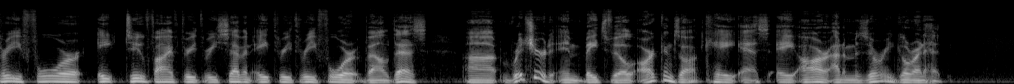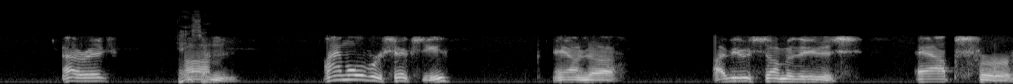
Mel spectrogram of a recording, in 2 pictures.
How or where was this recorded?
phone line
